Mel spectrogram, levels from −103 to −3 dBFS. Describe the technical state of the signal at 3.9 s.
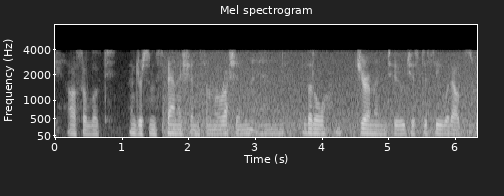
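At 3.9 s the signal is intact, with no fault present at that moment.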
